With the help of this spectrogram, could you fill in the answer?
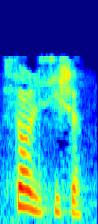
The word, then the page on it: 's sàlzige: Bas-Rhin; Herrlisheim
